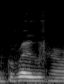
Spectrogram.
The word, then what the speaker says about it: Grosvenor: So anything that's got a Grosvenor estate or Grosvenor, and that's spelt with an S in it. So it's G-R-O-S-V-E-N-O-R. So the Grosvenor Hotel.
